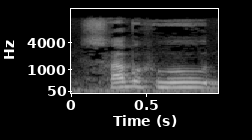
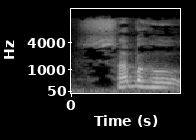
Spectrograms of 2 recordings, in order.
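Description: First: The word ends with an 'oo' vowel. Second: The word ends with an 'o' vowel. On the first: The speaker calls it wrong. "ਸਭੂ ਦਲੈਂਕੜ ਨਹੀਂ ਲਾਉਣੇ" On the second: The speaker calls it right. "ਸਭੋ ਬੋਲਣਾ ਹੈ"

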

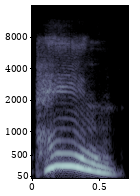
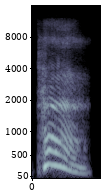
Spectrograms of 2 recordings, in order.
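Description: First: It is said in a southern French accent. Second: It is said in a standard French accent. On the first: "he pronounced it pain" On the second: "I pronounced it pain"

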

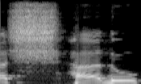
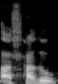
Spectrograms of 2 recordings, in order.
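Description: First: The sh sound is held with continuous breath. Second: The sh sound is cut short without breath. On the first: The speaker calls it right. "শ্বাসের আওয়াজটাকে জারি রাখতে হবে" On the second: The speaker calls it wrong. "তাহলে সহি হবে না"

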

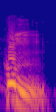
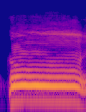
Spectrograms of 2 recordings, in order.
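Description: First: The lips close tightly on the final m. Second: The final nasal is drawn out with loose lips. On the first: The speaker calls it wrong. "bukan kum ya, bukan rapat" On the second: The speaker calls it right. "Kum agak ditarik ini, kung narik ini"

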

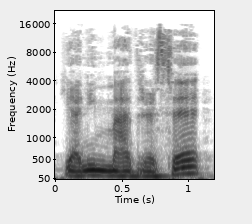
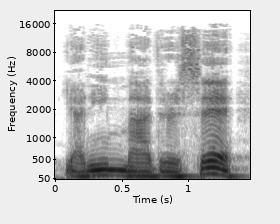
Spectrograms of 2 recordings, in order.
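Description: No difference in how they are said.

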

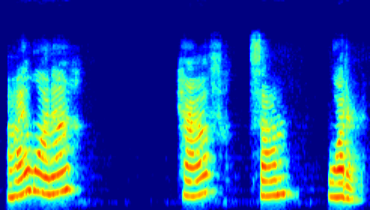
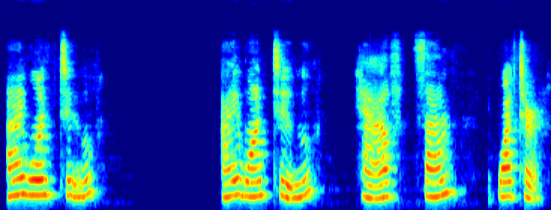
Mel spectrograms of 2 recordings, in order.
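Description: First: 'Want to' is reduced and run together as 'wanna'. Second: 'Want to' is said fully, as two clear words. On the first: It is casual speech with friends or family. "and casually again" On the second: It is formal speech. "Let's say this formally"

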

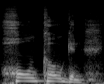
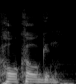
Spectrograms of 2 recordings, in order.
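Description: First: The phrase is said at a slow pace. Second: The phrase is said at a quick pace. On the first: The speaker calls it wrong. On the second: The speaker calls it right.

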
